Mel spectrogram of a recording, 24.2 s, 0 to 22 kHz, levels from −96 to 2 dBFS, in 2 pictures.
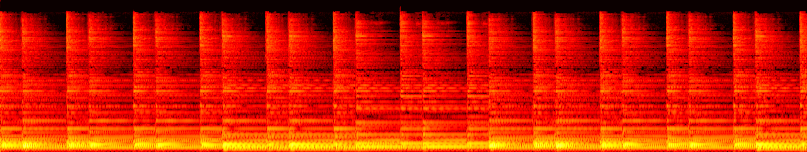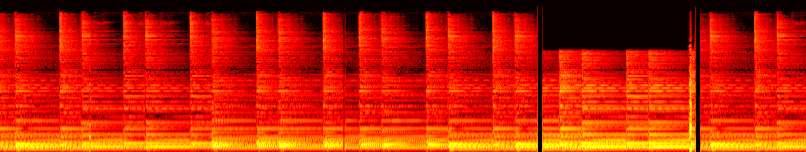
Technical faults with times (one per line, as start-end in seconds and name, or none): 13.43-13.46 broken MP3 bit reservoir
17.25-17.29 broken MP3 bit reservoir
20.16-22.61 input switched to a poorer device
22.43-22.47 broken MP3 bit reservoir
